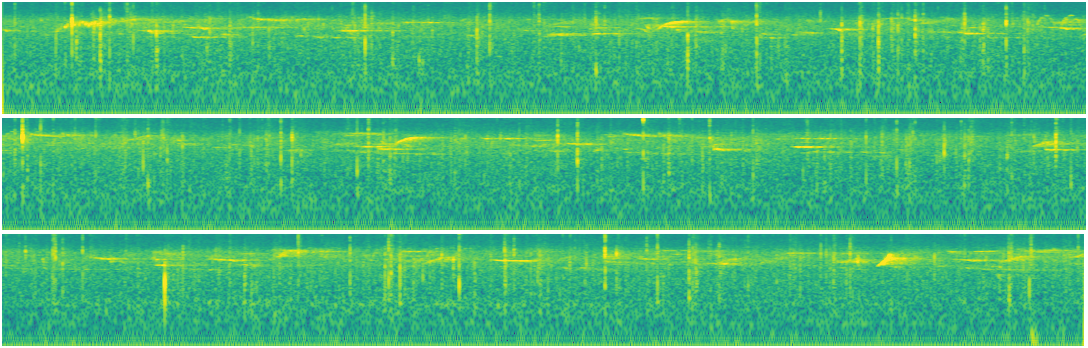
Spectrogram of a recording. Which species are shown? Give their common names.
Apapane, Iiwi, Hawaii Amakihi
